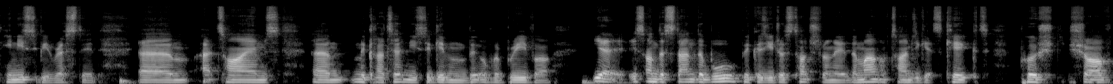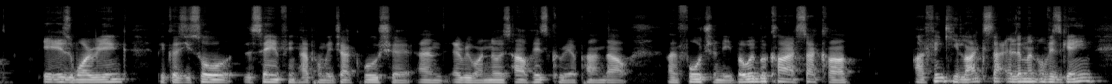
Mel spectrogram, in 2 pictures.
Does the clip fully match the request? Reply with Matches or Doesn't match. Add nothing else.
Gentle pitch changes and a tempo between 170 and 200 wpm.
Matches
